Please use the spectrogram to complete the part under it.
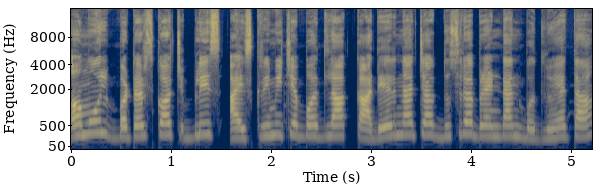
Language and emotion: Goan Konkani, neutral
